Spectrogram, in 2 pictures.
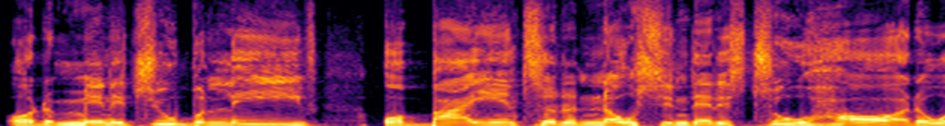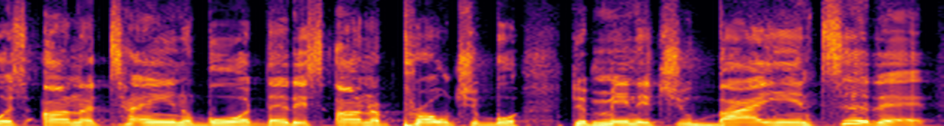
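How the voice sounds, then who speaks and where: A podcast host with a slightly high male voice delivers an opinionated monologue, repeating phrases for emphasis. The recording is dry, with clean studio sound.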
